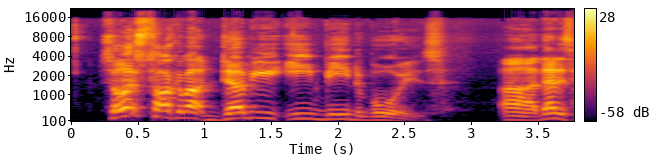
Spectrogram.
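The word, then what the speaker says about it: W. E. B. Du Bois: a problem all right so let's talk about w.e.b du bois uh that is how you pronounce that it's not webbed boys it's w.e.v du bois he is the first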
